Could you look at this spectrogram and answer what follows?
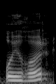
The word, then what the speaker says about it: Uyghur: But yeah, when I pronounce it, it's Uyghur.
